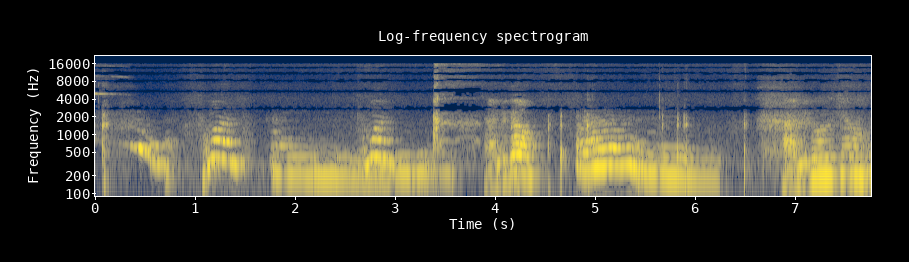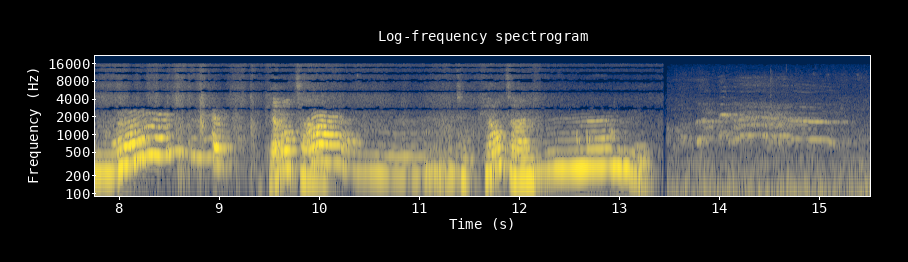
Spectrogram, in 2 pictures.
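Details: Siberian Husky making a long series of wavering, whining howl-like vocalizations indoors, pitch sliding up and down in rapid bends, with short breaks between phrases and faint background music at the end.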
